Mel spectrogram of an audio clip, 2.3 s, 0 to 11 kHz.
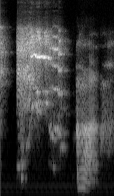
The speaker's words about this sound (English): That's a squeaky. That's a squeaker. I gotta spray that with some WD-40.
